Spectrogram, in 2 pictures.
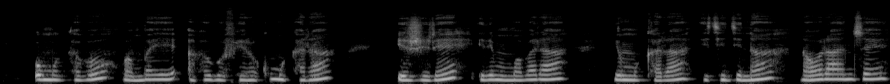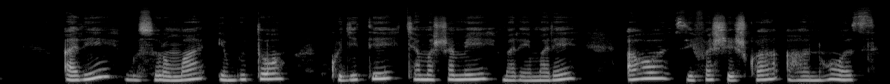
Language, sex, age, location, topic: Kinyarwanda, female, 18-24, Nyagatare, agriculture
